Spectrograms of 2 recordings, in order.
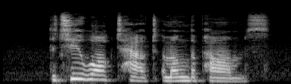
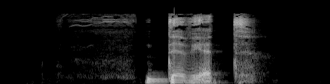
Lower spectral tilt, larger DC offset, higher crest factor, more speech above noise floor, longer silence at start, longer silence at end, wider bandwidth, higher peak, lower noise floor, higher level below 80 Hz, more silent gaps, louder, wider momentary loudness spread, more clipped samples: first, -4 dB/octave vs -2.5 dB/octave; neither; second, 16 dB vs 24 dB; second, 35 dB vs 58 dB; second, 0.5 s vs 1 s; second, 0.25 s vs 0.75 s; second, 11.5 kHz vs 15.5 kHz; about the same, 0 dBFS vs 0 dBFS; second, -49 dBFS vs -76 dBFS; second, -60 dBFS vs -40 dBFS; neither; first, -14 LUFS vs -17 LUFS; second, 15 LU vs 20 LU; neither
